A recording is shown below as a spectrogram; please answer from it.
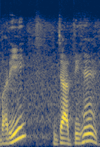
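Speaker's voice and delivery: spaced out word by word; slow dictation. Shown as a demonstration. Teacher dictating notes to students, slowly word by word. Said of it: "मैं धीरे धीरे बोल रहा हूँ".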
